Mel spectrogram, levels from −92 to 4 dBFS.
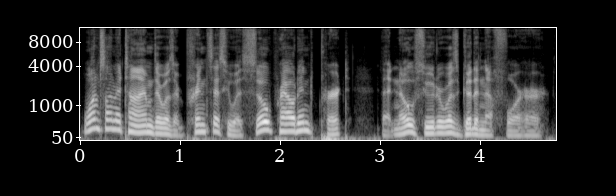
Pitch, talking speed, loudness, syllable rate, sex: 145 Hz, 275 wpm, -17 LUFS, 5.9 syllables/s, male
